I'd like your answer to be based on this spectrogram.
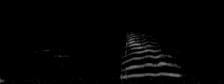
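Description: A cat meows twice: first a soft, faint call, then a louder, clearer meow lasting about half a second, over quiet room noise.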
